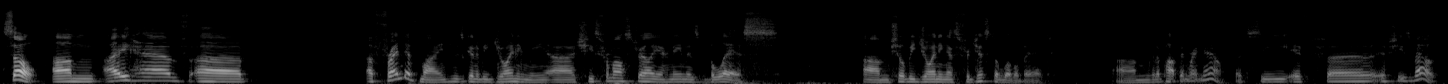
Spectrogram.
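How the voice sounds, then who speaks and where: A man's voice: medium pitch, expressive, normal speed, vocal fry, darkish tone. A man in his thirties chatting casually as a livestream host, hesitant and apologetic in manner. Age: 30s.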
